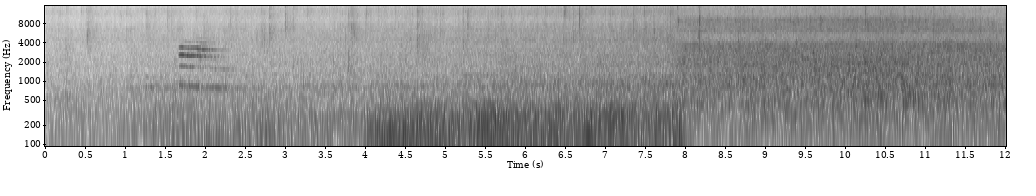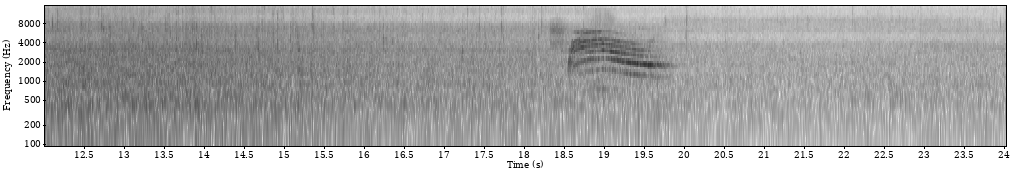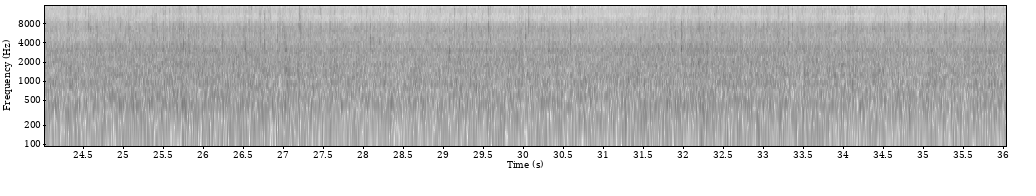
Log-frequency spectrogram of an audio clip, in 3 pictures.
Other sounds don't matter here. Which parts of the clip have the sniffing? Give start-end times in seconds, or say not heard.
not heard.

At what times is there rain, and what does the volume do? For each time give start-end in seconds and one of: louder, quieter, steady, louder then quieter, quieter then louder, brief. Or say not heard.
0.0-35.9 louder then quieter.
